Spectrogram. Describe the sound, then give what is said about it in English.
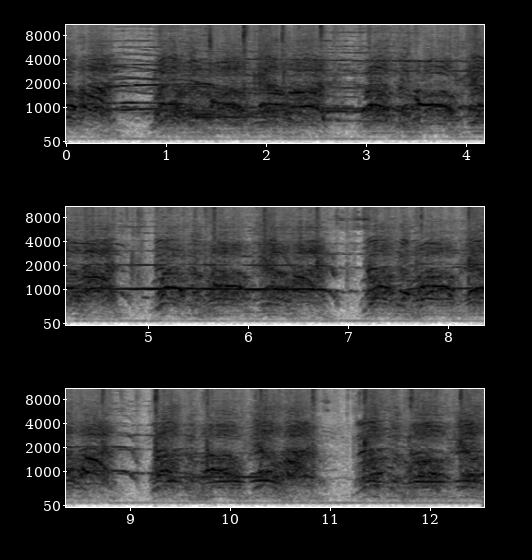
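A crowd in Minnesota welcoming Congresswoman Ilhan Omar home: loud cheering, shouting and whoops from many voices, sustained over several seconds with a few brief dips in level. “All right, you hear a very warm welcome. Welcome home, Ilhan.”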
